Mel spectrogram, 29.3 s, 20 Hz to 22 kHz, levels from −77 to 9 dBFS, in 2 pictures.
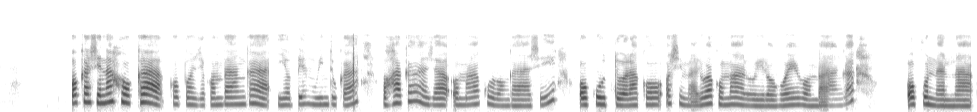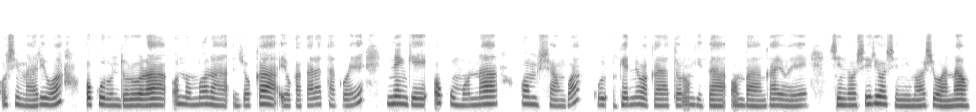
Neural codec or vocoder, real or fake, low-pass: codec, 24 kHz, 6 kbps, HILCodec; fake; 7.2 kHz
